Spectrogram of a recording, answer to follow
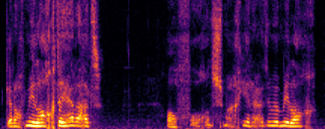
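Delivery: high-pitched, exaggerated Scouse threat; thick Scouse with throaty ch sounds. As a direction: do a hammed-up angry Liverpudlian. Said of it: "something you put round your bike in Liverpool".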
